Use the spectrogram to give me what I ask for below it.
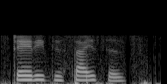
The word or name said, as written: stare decisis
